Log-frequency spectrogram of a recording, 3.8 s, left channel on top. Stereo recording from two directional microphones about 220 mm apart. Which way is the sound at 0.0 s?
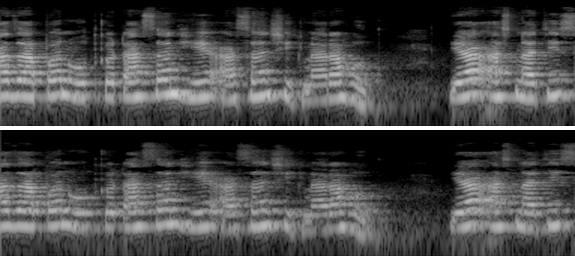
50° left (ahead or behind).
